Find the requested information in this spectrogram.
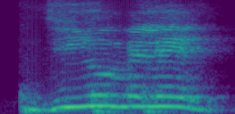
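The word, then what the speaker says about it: psilomelane: दूसरे का नाम है जियोमेलेन, पी साइलेंट होता है।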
